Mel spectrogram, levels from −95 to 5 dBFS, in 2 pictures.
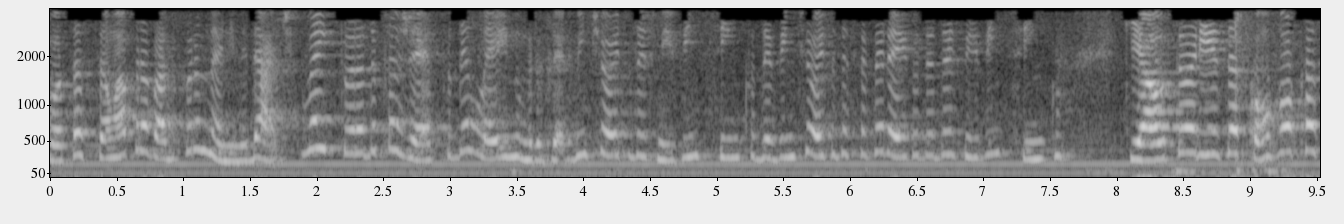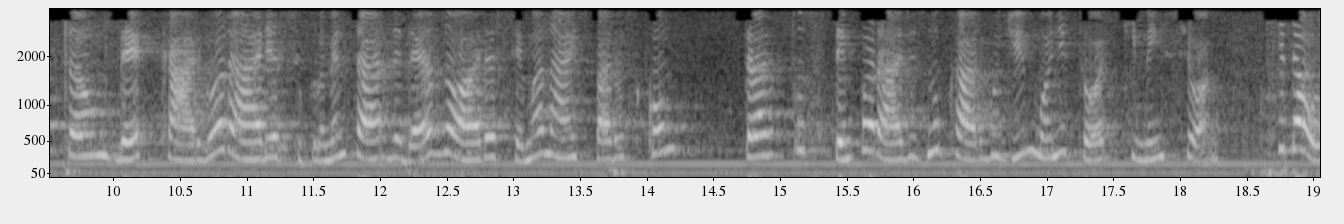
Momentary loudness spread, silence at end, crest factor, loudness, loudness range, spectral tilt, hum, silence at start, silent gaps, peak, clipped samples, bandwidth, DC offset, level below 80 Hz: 9 LU; 0 s; 20 dB; -23 LUFS; 5 LU; -9.5 dB/octave; none; 0 s; none; -2 dBFS; under 0.1%; 4 kHz; under 0.1%; -42 dBFS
